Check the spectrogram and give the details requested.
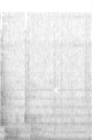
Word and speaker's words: Kjartan: I wouldn't say silent K, like Jartan. And then it's the H with the AE that are merged together, which is well beyond my capacity of understanding how to speak those words.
